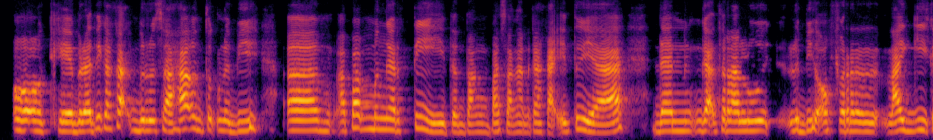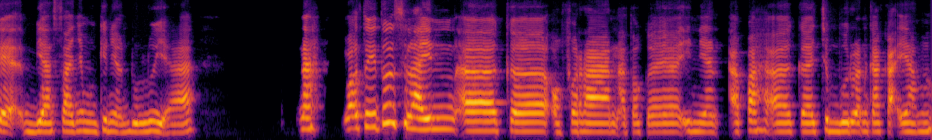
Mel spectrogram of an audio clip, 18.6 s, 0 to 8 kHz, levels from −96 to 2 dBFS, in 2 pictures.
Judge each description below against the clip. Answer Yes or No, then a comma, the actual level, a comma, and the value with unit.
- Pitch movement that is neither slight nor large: No, narrow, 2.3 semitones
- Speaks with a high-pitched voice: Yes, high, 200 Hz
